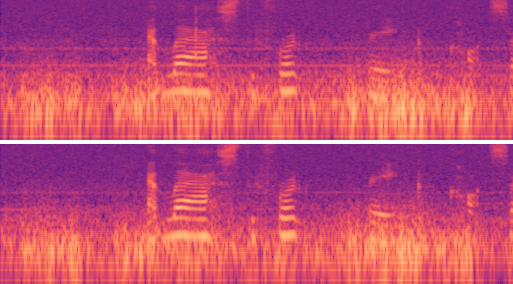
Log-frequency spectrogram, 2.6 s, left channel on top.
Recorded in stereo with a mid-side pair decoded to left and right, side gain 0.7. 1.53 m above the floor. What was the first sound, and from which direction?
A woman speaking, 15° right.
